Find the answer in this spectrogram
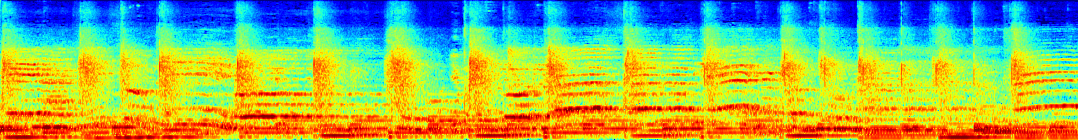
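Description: Gospel worship singing by a group of voices with band accompaniment: held bass notes under the voices and a steady beat.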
